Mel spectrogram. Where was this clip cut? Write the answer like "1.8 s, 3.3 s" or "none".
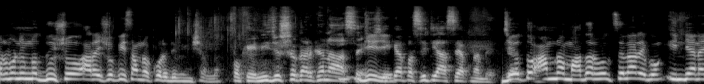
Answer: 5.0 s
